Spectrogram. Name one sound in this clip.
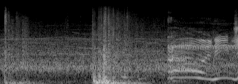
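Heavy bodies thud together in a tackle.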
